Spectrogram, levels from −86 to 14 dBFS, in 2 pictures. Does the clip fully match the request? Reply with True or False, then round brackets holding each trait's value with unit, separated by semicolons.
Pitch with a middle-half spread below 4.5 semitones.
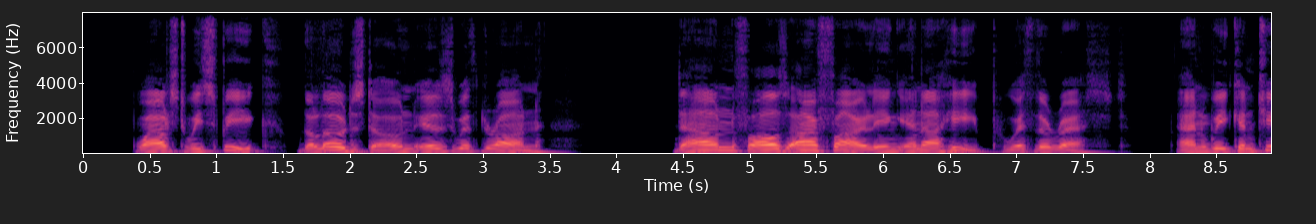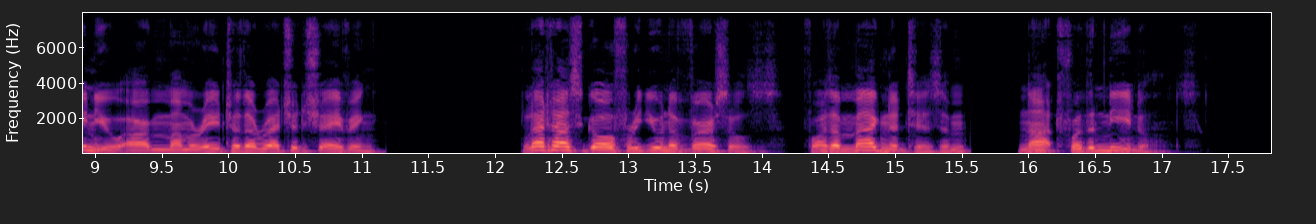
False (5.1 semitones)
